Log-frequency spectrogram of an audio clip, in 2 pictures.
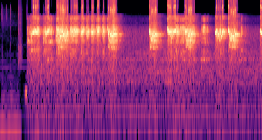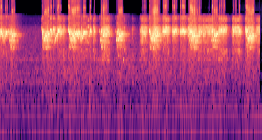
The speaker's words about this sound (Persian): با این صدا مرغ عشق ها میخوان بگن که سالم و شادن و همه چی خوبه. مخصوصا وقتی دست جمعی زندگی میکنن، با این صدا به هم دیگه اطمینان خاطر میدن که شرایط به وفق مراده.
